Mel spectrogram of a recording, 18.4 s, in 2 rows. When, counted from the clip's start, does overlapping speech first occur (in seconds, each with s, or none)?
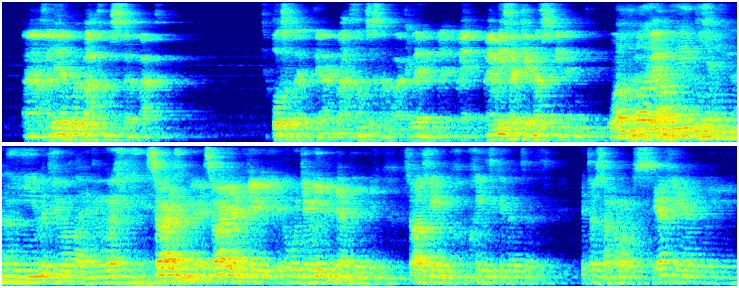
7.6 s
